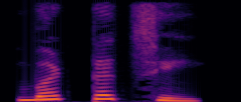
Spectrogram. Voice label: "ಬಟ್ಟಚ್ಚಿ", Kannada; baṭṭacci; noun; a wide, round eye.

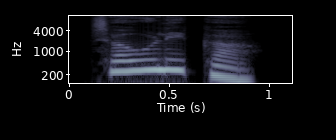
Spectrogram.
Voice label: "ಚೌಳಿಕ", Kannada

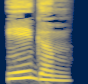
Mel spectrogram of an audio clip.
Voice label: "ಏಗಂ", Kannada

